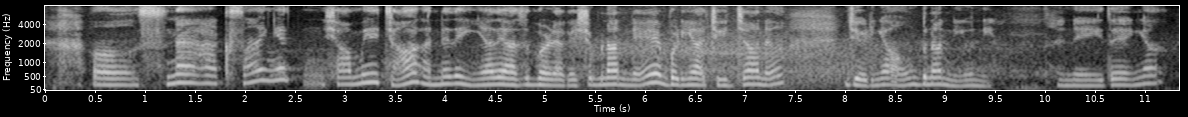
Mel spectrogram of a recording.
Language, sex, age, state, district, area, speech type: Dogri, female, 18-30, Jammu and Kashmir, Udhampur, rural, spontaneous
